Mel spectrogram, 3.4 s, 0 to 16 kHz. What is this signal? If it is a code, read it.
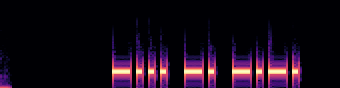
Morse code, heard as a keyed tone, about 20 wpm, 700 Hz. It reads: BNC
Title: USA Call Sign Postfixes - 3 Letters 20wpm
